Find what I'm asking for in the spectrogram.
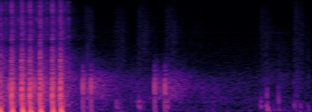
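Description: Gunfire in the mobile game BGMI on the Sanhok map: a rapid burst of six loud shots, then scattered fainter single shots and footstep-like taps, with no talk.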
